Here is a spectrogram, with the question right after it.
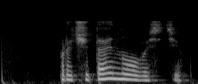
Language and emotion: Russian, neutral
